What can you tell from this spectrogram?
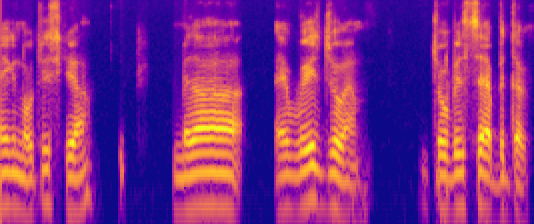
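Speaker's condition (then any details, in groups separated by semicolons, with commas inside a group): ALS; speech improved a little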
